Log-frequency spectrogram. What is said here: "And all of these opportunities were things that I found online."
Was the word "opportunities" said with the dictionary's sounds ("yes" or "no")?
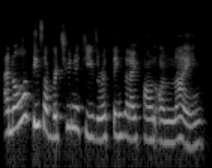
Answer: yes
